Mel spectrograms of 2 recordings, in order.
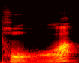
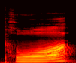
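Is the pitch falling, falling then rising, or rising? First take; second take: falling then rising; rising. First: The pitch dips low, then rises higher. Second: The pitch rises steadily from mid to high. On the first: "the third tone falls and rises" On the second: "Second tone is steadily rising"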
